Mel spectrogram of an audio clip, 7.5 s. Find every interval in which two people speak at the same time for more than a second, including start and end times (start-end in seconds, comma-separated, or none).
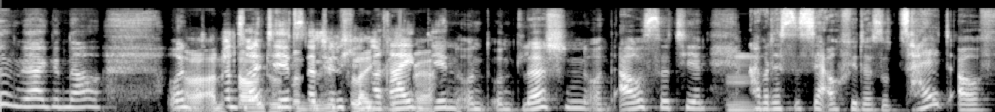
1.3-3.3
